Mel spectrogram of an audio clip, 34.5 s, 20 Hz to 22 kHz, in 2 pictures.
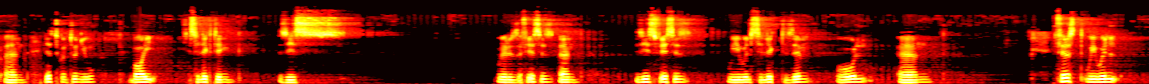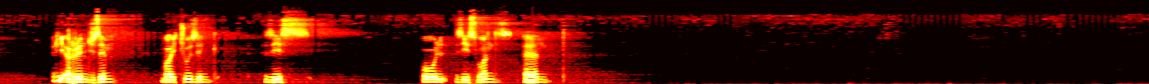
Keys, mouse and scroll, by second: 0.0 click, 0.2 click, 0.4 z, 1.4 Tab, 1.8 z, 3.3 z, 6.1 z, 6.6 z, 8.1-9.8 drag, 8.3 z, 9.1-11.7 right drag, 10.1 z, 11.7 z, 12.3 click, 13.0-14.9 right drag, 13.0 z, 14.9 z, 16.8-18.6 drag, 17.0 z, 17.6 a, 18.9 b, 21.1 right click, 21.2-22.8 drag, 22.5 ctrl+z, 22.8 a, 23.5 b, 25.1-27.0 drag, 27.5-29.5 drag, 28.5-30.0 middle drag, 28.5 right click, 28.8 z, 29.5 z, 31.1 middle click, 31.1 z, 31.7 a, 33.1 a, 33.7 a.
